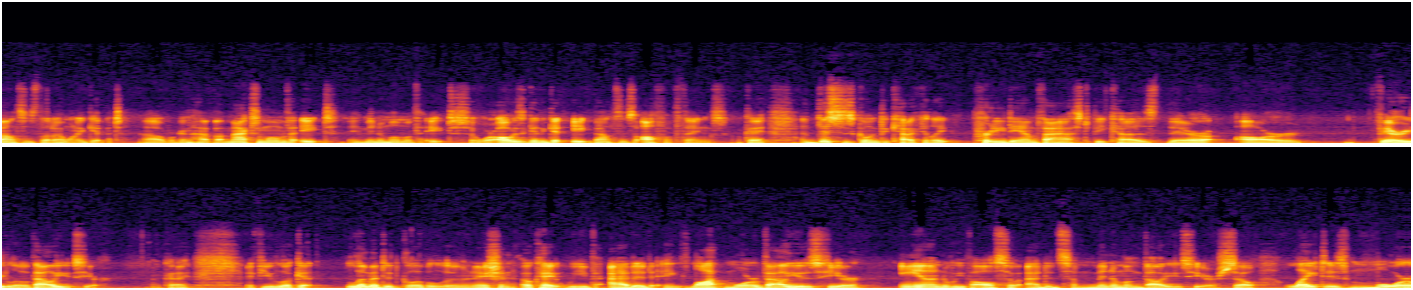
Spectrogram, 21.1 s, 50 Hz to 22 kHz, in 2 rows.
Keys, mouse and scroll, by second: 7.5-7.8 middle drag, 14.9-16.9 drag.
